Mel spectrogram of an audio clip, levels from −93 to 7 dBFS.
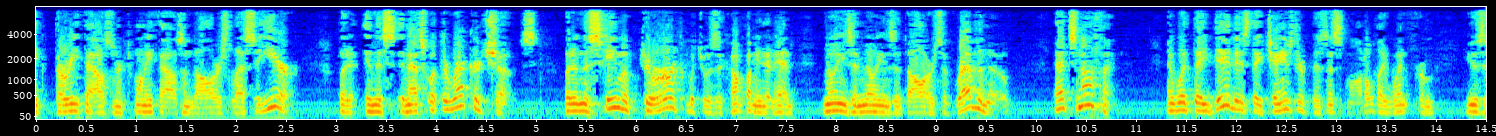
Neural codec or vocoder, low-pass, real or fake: none; 7.2 kHz; real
